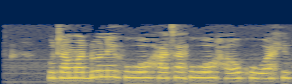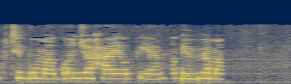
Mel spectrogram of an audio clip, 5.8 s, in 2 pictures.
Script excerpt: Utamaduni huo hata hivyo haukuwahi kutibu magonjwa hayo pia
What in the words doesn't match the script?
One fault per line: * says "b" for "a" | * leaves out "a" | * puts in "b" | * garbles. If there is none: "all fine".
* says "huo" for "hivyo"
* garbles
